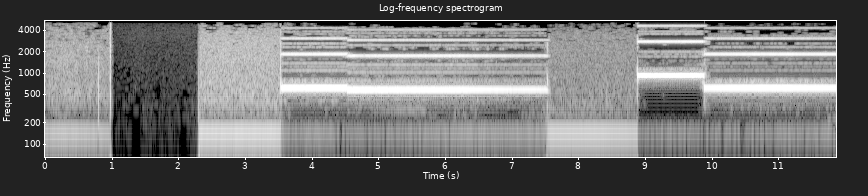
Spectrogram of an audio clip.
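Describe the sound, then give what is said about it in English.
Electronic siren tones from a fire dispatch radio during a siren check: loud, steady, buzzy tones that step between pitches, broken once by a short silence near the start, with no voices. “Radio siren, check, okay.”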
